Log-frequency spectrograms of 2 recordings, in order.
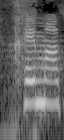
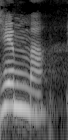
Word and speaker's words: Gemma: Si lo pronuncias bien, se pronuncia Anna, igual que Gemma con dos M's, en catalán es Gemma.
